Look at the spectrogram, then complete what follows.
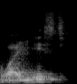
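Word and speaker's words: Wyeast: call it why East it's actually W and then the word yeast but it's pronounced why yeast um they made this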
